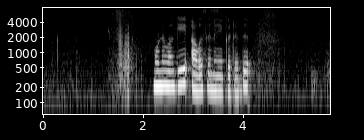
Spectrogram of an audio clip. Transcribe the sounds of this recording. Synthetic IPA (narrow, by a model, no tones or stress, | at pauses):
munuʋaɡeːʔaʋəsɐnəjəkəʈəd̪ə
